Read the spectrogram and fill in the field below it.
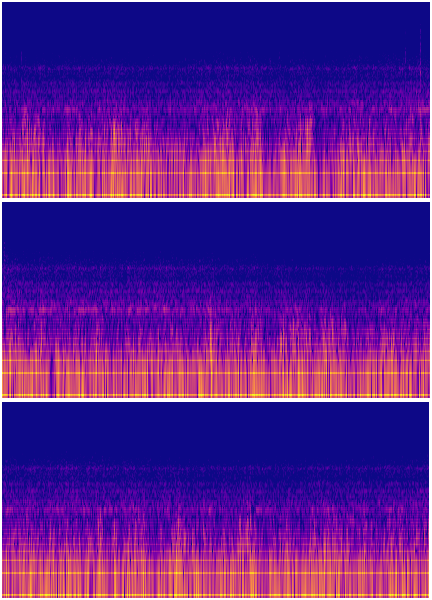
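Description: Bicycle tyres hum steadily on smooth road.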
